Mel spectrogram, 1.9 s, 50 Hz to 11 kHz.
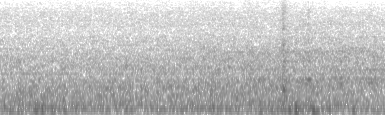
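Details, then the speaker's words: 2001 Dodge Ram 1500 with manual controls after aftermarket A/C blower motor replacement (old one sluggish on all speeds): steady even rush of air on medium, no ticking, scraping or wobble; blower working normally. "you hear the high blowing finally blows high before it was working real sluggish like at high speed it seemed like it was on very low"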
